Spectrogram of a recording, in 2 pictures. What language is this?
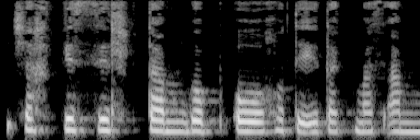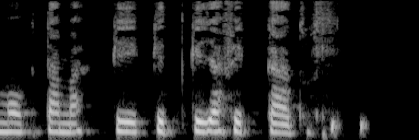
Seri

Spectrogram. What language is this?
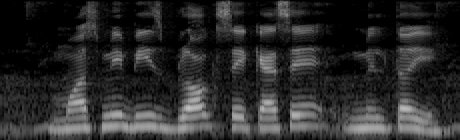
Magahi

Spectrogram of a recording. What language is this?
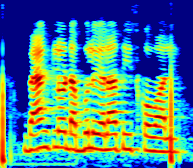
Telugu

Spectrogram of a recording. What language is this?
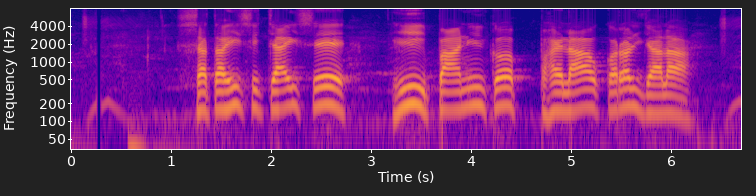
Bhojpuri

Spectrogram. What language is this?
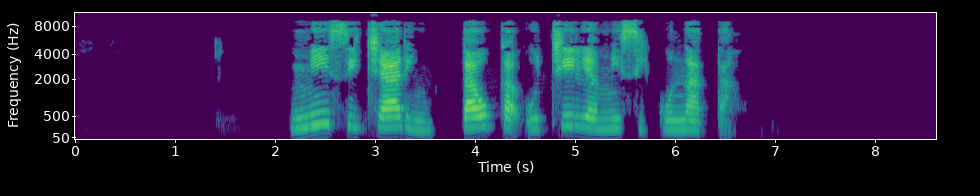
Loja Highland Quichua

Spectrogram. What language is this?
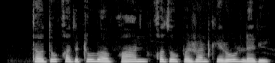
Pashto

